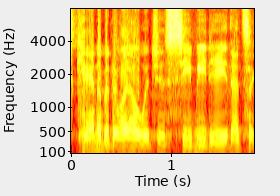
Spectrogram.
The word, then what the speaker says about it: cannabidiol: And it's CBD means cannabidiol.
